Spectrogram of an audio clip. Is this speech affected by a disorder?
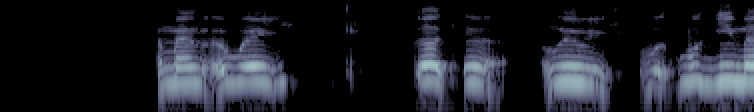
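Yes: cerebral palsy, spastic and dyskinetic.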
